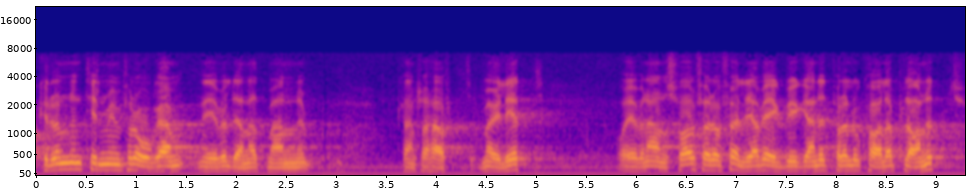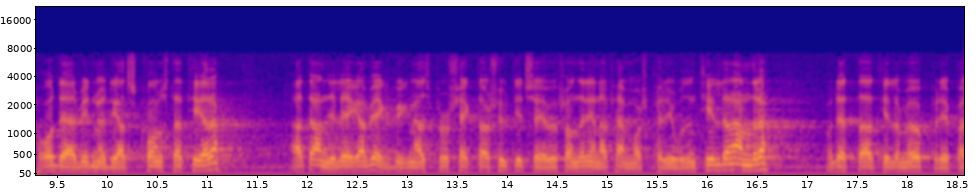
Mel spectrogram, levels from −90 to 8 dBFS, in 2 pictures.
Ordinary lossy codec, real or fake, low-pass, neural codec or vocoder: Opus, 64 kbps; real; 7.2 kHz; none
